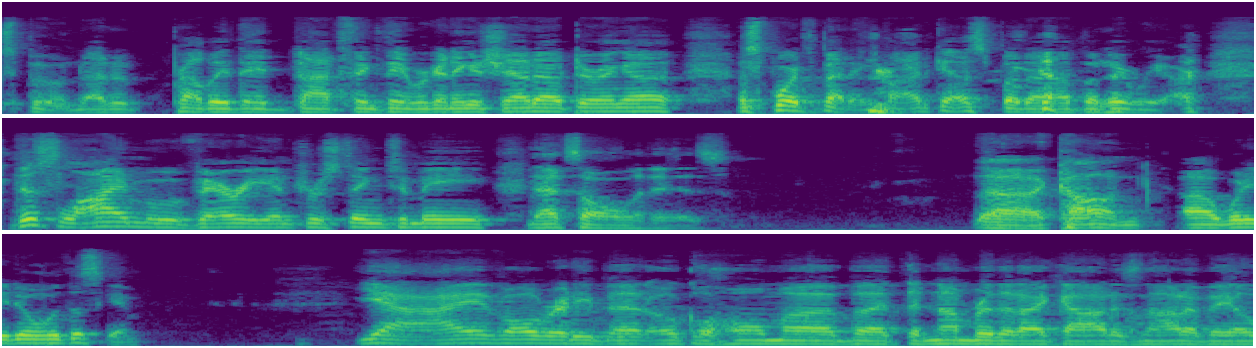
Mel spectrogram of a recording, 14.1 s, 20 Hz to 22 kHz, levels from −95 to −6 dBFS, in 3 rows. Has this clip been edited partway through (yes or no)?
yes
